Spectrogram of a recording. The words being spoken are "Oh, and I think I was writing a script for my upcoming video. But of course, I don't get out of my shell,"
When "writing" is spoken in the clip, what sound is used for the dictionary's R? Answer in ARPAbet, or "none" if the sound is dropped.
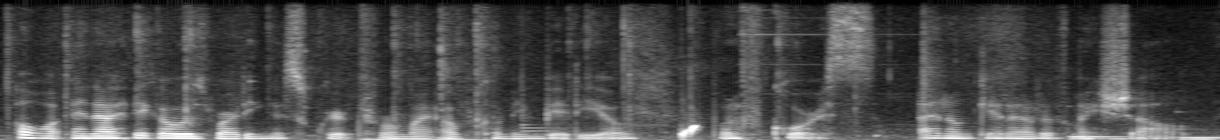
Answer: R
